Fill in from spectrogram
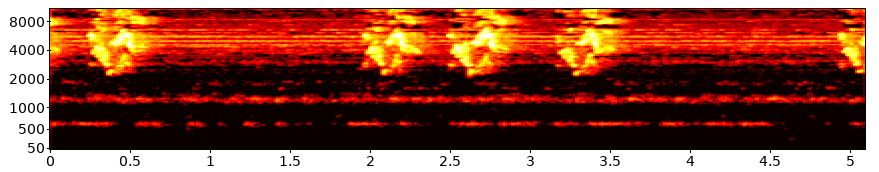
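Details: Repeated chirping of a house sparrow: strong, slightly rasping notes, several close together and then a pause, with a steady background hum.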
